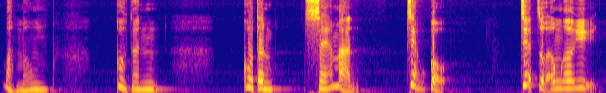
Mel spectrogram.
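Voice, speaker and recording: A man voicing a panicked old woman cook who stammers in a high, shrill voice. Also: a little fast, a little mellow, clear, resonant tone, dry recording, clean studio sound, close to an everyday voice.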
